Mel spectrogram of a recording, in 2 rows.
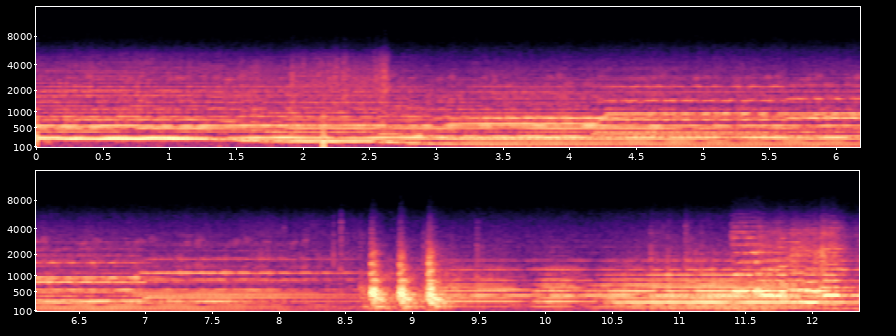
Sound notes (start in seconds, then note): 1.3 leaves rustling; 8.6 knocking on door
